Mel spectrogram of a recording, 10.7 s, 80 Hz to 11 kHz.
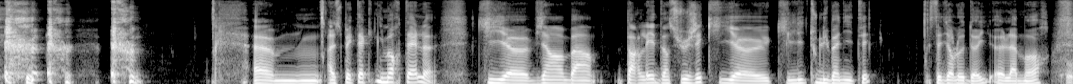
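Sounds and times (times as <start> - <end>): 
person coughing: 0.0 - 1.5
speech: 0.2 - 0.5, 2.5 - 10.7.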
